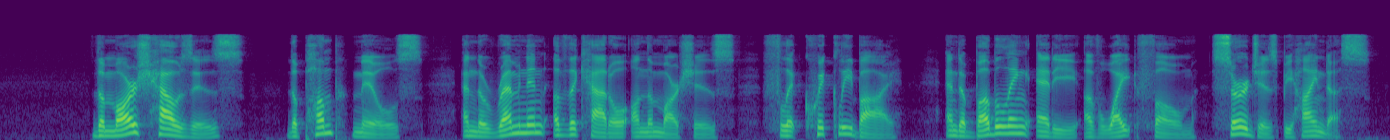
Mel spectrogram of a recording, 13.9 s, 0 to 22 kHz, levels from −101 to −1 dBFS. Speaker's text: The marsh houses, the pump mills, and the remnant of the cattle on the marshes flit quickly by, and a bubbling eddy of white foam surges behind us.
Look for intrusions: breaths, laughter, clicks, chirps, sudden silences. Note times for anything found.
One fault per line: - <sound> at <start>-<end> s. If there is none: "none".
none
